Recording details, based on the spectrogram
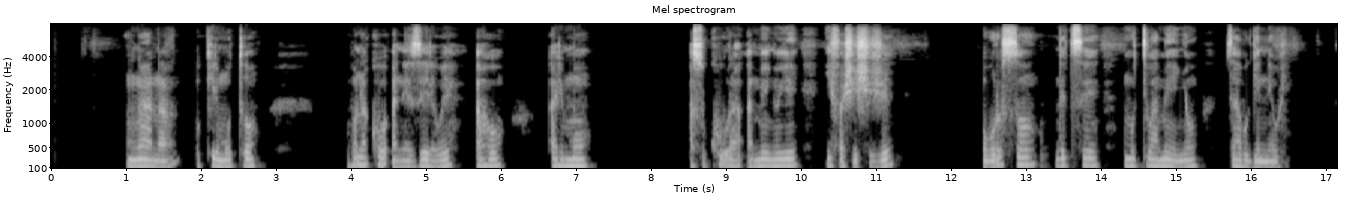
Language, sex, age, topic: Kinyarwanda, male, 25-35, health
